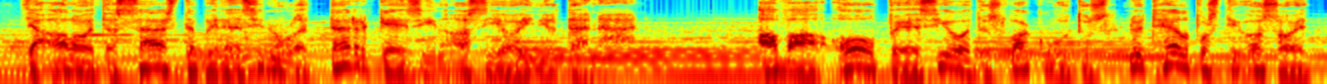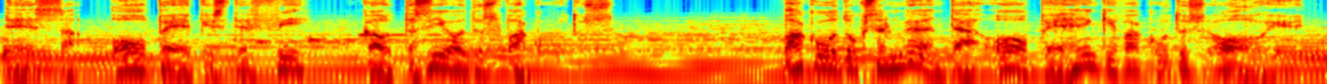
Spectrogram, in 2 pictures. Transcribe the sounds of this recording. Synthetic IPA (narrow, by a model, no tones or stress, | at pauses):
jɑ̰ʔɑlo̞jt̪ɑsːæːst̪æmine̞nsinulːet̪ːærk̟e̞jsiːnʔɑ̰sio̞jhinjot̪æ̰næːn | ʔɑʋɑːʔoːpe̞ːsio̞jt̪usʋɑkuːt̪usnyt̪he̞lpo̞st̪ioso̞jt̪ːe̞ːsːɑ̰ʔoːpe̞ːpist̪e̞fːi | kɑwt̪ːɑsio̞jt̪usʋɑkṵːt̪u̥s | ʋɑkuːt̪uksemmyønt̪æ̰ːʔo̞ːpe̞ːhe̞ŋk̟iʋɑkuːt̪uso̞ːy̰ː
